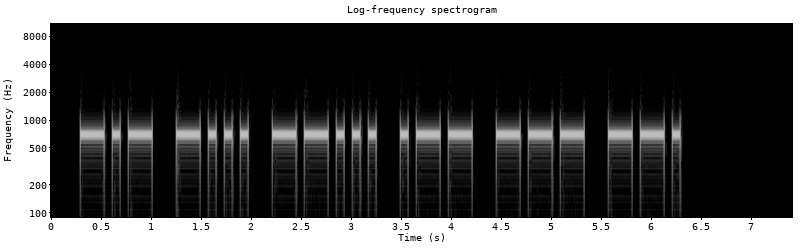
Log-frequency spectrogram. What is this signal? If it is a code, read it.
Morse code, heard as a keyed tone, about 15 wpm, 700 Hz. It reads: KB7WOG
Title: Speed Racing - USA 2x3 Call Signs 15wpm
